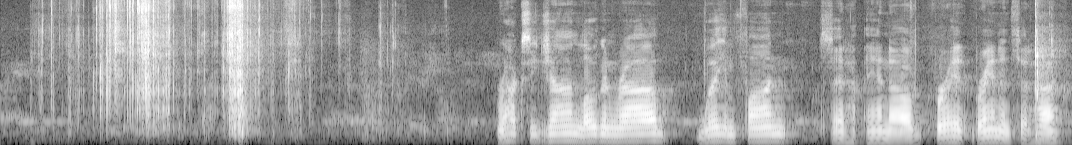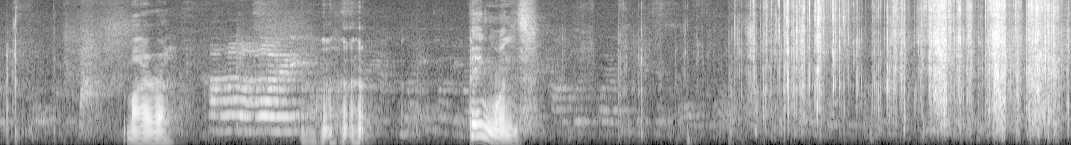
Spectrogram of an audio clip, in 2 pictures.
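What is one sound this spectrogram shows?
A plastic wrapper crinkles and rustles as it is torn open.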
